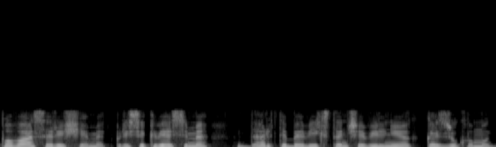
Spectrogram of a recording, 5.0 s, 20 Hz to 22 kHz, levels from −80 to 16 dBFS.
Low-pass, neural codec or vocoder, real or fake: 5.4 kHz; none; real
